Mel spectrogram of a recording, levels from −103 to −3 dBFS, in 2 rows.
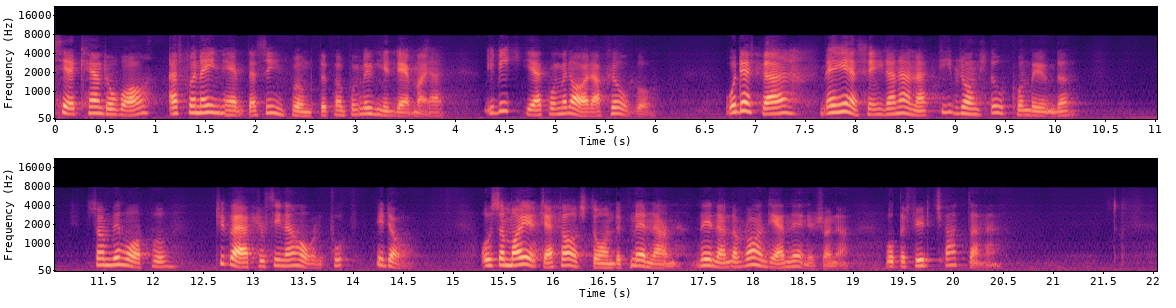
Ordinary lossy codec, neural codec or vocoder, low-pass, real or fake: none; codec, 16 kHz, 0.5 kbps, FunCodec, trained on LibriTTS, 25 frames a second; none; fake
